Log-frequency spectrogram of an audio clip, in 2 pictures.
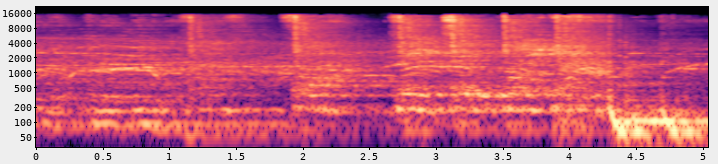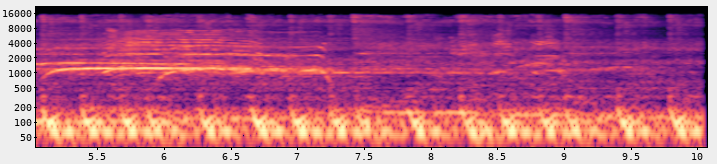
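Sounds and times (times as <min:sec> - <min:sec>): crowd screaming and cheering: 0:00.0 - 0:10.0
dance-pop music with heavy bass: 0:00.0 - 0:10.0.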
